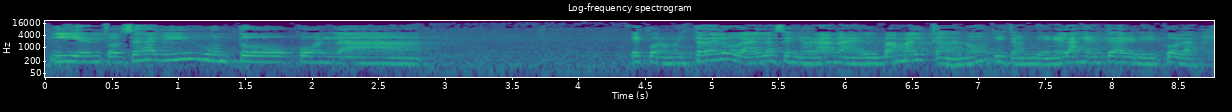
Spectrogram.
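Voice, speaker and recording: A woman's voice: fairly low pitch, a little slow, roomy sound, a little hiss or hum. A Puerto Rican woman who leads a youth program, explaining it earnestly in an interview and often adding "¿verdad?" as she goes. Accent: Puerto Rican Spanish. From Puerto Rico. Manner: earnest, frequent "¿verdad?" tags and restarts. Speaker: 4-H program leader, guest.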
